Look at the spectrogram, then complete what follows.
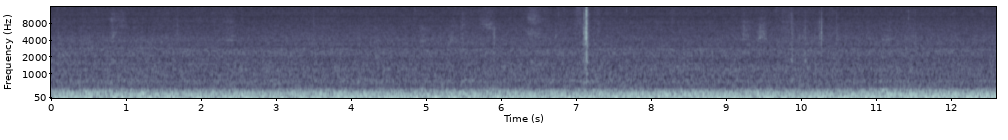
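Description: Steady low rumble of Boeing 737-900 airliner cabin noise, the engines and airflow heard from a seat inside the cabin, with one sharp click about seven seconds in.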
